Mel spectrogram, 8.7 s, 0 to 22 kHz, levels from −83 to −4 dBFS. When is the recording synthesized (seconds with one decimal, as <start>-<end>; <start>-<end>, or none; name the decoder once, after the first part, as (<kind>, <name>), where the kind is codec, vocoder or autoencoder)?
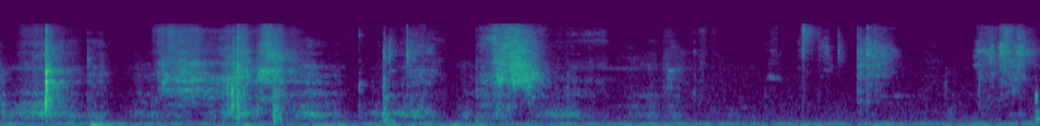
0.0-2.6 (autoencoder, DAC-VAE); 5.0-5.8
